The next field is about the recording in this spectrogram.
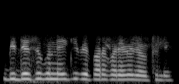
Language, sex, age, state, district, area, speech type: Odia, female, 18-30, Odisha, Jagatsinghpur, rural, conversation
